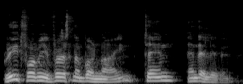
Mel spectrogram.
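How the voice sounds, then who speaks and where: A man with an Arabic accent, who grew up speaking Arabic, hosts a heated call-in debate. His voice sits a little high for a man, and he keeps pressing the caller for details. He often pauses to repeat "okay" before asking the next question. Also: animated, a little mellow, slightly rough. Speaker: debate host.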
